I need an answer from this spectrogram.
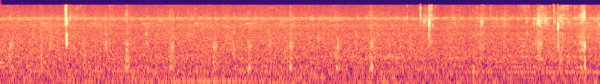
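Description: Quiet eating sounds: soft chewing and a few scattered small mouth clicks over a steady faint background hiss.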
